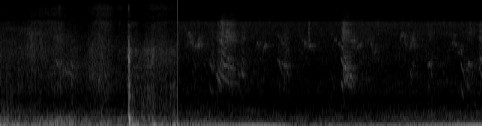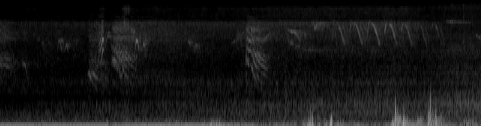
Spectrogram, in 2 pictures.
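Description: Birds calling outdoors: a run of short, quick, falling calls from about two seconds in, over a steady low rumble, with a couple of low thumps near the end.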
